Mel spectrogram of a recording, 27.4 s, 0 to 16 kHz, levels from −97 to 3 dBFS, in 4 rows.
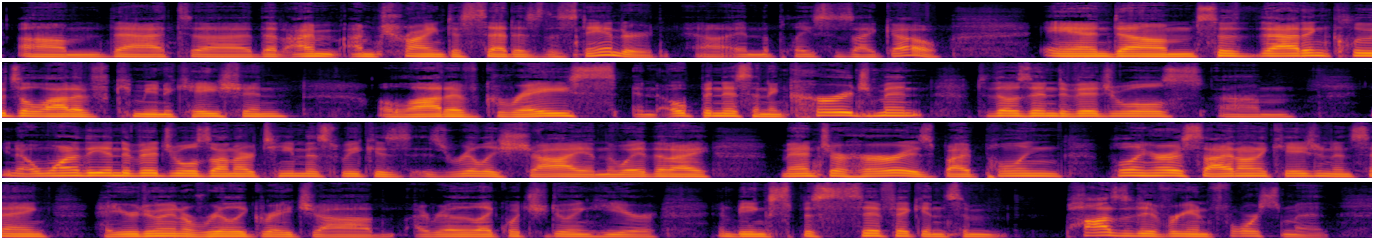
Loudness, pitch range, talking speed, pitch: -26 LUFS, 130-155 Hz, 200 wpm, 140 Hz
